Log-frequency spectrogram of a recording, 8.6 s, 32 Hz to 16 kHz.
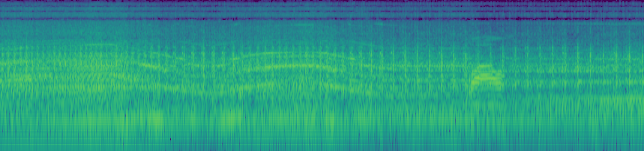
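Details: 1999 Subaru Legacy EJ22 with 150k miles: loud, regular deep bottom-end knock at idle, a few beats per second; began as suspected piston slap and worsened within 20 miles after a timing belt change, owner suspects rod knock.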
